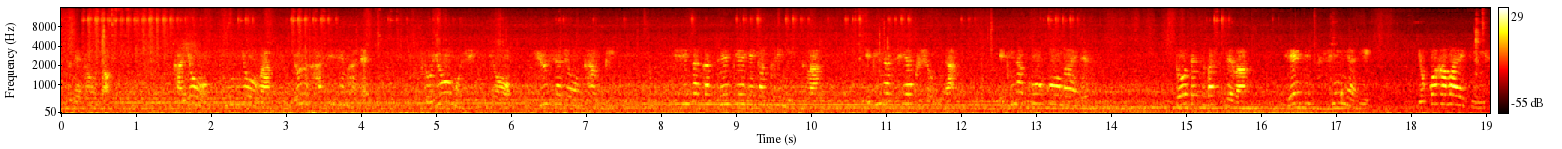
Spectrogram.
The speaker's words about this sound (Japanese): はい、中央1丁目でございます。バスが止まるまでそのままでお待ちください。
